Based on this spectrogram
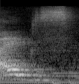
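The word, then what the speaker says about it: eggs: như thế nào nè một quả trứng là eg và nhiều quả trứng là egs và các bạn thấy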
